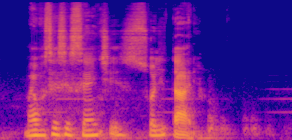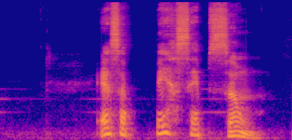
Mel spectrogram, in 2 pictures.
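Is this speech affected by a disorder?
No.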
